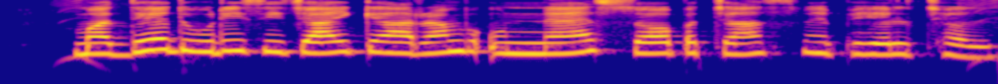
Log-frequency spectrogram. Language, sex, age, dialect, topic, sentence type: Maithili, female, 18-24, Southern/Standard, agriculture, statement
